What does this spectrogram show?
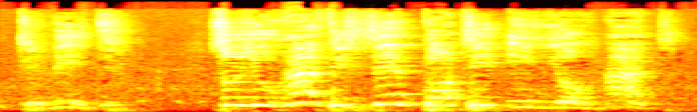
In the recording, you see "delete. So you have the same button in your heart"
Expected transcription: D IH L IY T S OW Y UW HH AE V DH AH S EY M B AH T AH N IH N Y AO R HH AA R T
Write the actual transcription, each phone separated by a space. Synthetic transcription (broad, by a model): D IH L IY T S OW Y UW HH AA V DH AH S EY M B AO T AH IH N Y AO HH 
